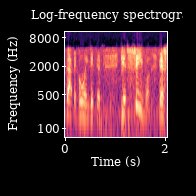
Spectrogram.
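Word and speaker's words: Siva: Shiva, yeah, it's S-I-V-A, but it's pronounced Shiva.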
